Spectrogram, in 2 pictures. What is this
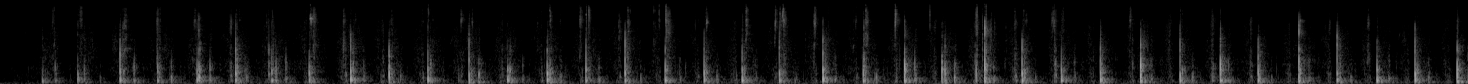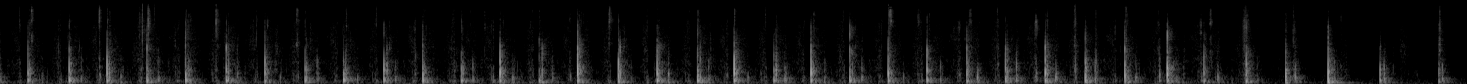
concrete 12c squeakysportshoes run
Running on concrete: squeaky sport shoes. Recorded with a ZOOM H2 in a basement of a house, normalized with Audacity.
